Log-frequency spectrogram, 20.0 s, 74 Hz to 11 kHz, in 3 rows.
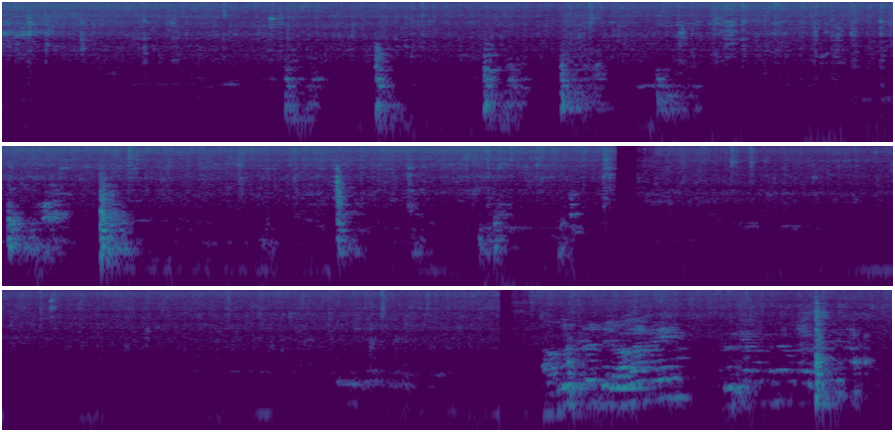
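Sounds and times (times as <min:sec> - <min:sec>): faint sizzle: 0:00.0 - 0:20.0
spoon scraping a frying pan: 0:02.0 - 0:11.2.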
